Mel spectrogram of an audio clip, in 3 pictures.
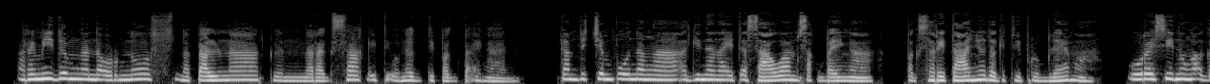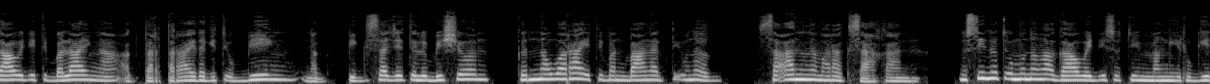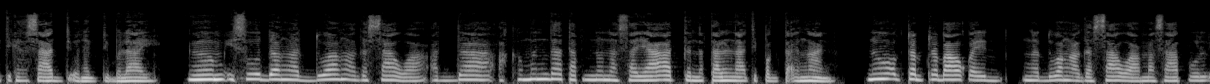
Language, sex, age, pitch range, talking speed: Filipino, female, 40-59, 170-215 Hz, 125 wpm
